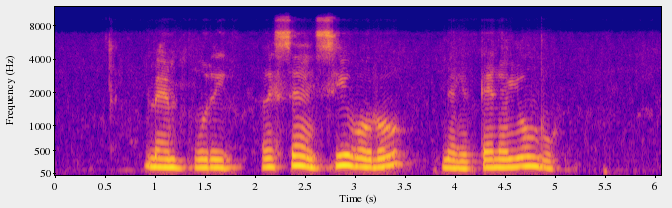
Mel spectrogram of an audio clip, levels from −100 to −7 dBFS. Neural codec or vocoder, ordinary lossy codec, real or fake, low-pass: codec, 16 kHz, 4 kbps, X-Codec, HuBERT features, trained on balanced general audio; Opus, 16 kbps; fake; 7.2 kHz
